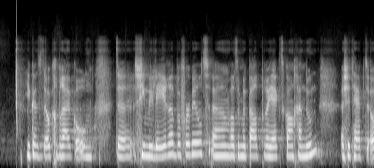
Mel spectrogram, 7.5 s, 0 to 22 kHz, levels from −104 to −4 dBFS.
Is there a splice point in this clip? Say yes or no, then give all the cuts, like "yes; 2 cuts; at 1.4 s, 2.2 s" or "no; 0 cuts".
no; 0 cuts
